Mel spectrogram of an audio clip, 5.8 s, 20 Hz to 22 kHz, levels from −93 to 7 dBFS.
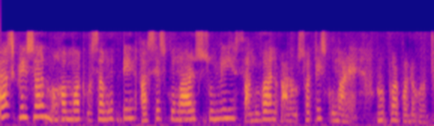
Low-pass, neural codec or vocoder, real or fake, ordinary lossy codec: none; codec, 16 kHz, 1 kbps, FreqCodec, smaller model; fake; none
